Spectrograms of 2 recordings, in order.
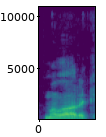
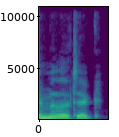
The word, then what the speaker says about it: Milotic: lot of names wrong I think melodic is what's supposed to be I say Milotic anyway not about how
